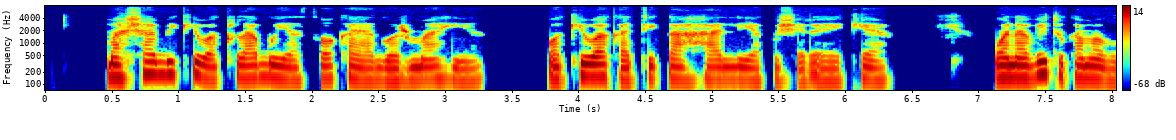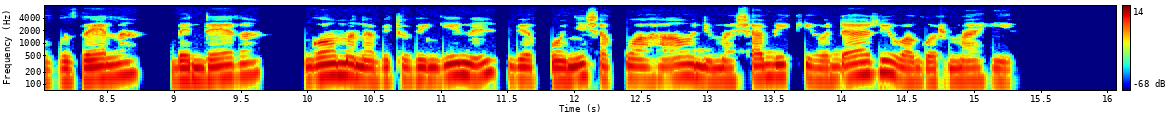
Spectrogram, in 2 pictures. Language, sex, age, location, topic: Swahili, female, 25-35, Kisumu, government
